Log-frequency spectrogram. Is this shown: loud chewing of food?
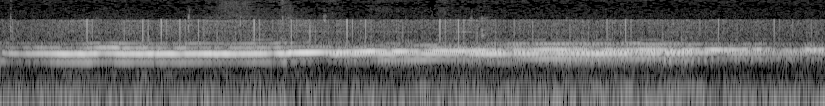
no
